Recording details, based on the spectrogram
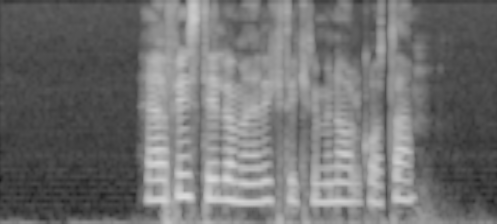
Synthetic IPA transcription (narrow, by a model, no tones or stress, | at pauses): hæhafɪnst̪ʰɪld̪ɔmɛɛnɾɪkt̪ɪɡkʰɾɪmɪnɑːlɡoːt̪a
